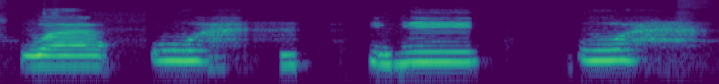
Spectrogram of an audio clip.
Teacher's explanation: H sukun dia itu mengalir dan tipis. Jadi dia dialirkan dan ketika sedang mengalir bibirnya agak senyum, posisinya tipis.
